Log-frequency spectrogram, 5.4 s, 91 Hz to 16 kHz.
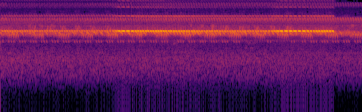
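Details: In Narita, Chiba, Japan, bell crickets and crickets sing together on a TASCAM Portacapture X8 recording; a close insect's bright pulsed trill swells twice over a steady high chirping background, then drops away near the end.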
